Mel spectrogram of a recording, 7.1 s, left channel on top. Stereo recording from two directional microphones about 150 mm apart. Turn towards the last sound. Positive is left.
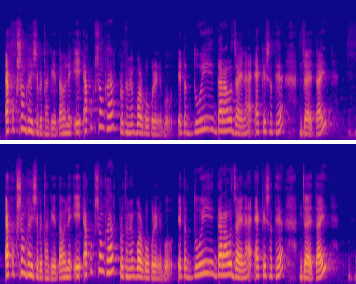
turn(degrees=-45)  # may be behind; listen again after turning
